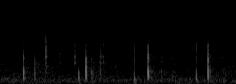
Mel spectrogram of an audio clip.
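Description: Faint footsteps and light clicks on a hard floor, about eight short taps at uneven spacing.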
